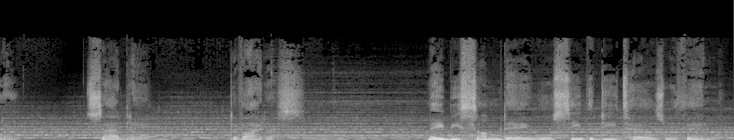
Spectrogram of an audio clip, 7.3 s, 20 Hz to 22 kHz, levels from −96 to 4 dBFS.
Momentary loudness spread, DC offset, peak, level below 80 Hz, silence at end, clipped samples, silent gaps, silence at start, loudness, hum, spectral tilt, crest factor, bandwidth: 14 LU; under 0.1%; -4 dBFS; -56 dBFS; 0 s; under 0.1%; none; 0 s; -21 LUFS; none; -4.5 dB/octave; 18 dB; 16.5 kHz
